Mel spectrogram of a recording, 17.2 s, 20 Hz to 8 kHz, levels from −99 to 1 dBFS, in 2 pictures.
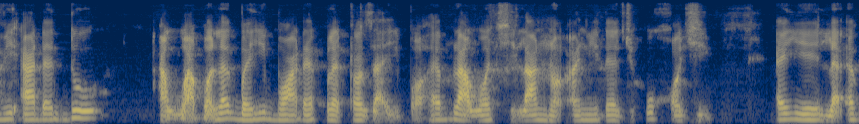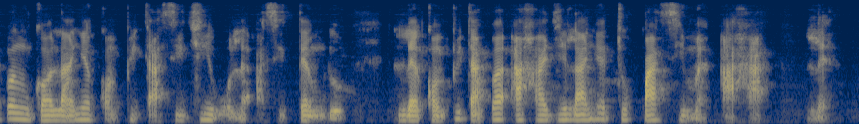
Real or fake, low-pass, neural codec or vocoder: fake; 7.2 kHz; vocoder, 22.05 kHz, 80 mel bands, HiFi-GAN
